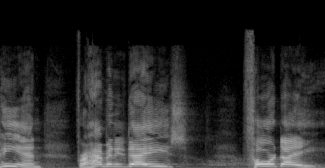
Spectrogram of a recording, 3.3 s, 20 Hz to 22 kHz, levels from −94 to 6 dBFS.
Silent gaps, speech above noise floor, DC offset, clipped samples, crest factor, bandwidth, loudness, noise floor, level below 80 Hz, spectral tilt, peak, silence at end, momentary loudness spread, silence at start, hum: none; 28 dB; under 0.1%; under 0.1%; 18 dB; 18 kHz; -25 LUFS; -53 dBFS; -68 dBFS; -3 dB/octave; -8 dBFS; 0.05 s; 12 LU; 0 s; none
